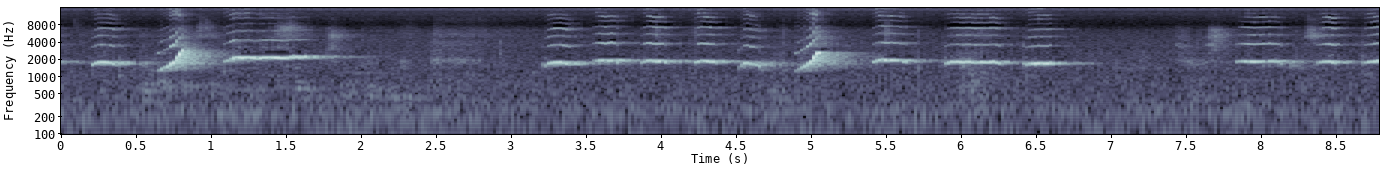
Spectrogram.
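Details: A cockatiel tries to sing the Totoro tune, whistling it in clear, flute-like notes with quick upward swoops between phrases.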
